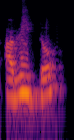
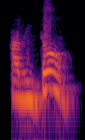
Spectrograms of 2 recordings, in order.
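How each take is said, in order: First: The stress is on the middle syllable. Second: The stress is on the last syllable. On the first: "y no voy a pronunciar habito" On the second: "ni voy a pronunciar habitó"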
